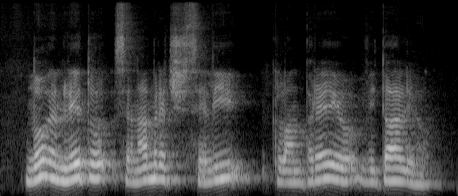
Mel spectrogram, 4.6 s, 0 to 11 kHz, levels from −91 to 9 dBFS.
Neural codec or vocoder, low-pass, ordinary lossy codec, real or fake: vocoder, 22.05 kHz, 80 mel bands, WaveNeXt; none; none; fake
